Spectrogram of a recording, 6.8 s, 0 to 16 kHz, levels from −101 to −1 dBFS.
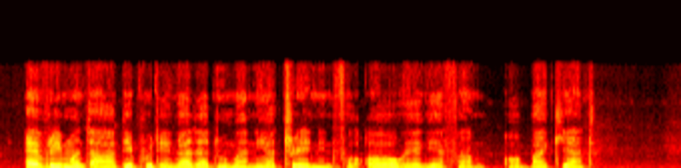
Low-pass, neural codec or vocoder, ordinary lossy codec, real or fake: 9.9 kHz; vocoder, 22.05 kHz, 80 mel bands, WaveNeXt; none; fake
